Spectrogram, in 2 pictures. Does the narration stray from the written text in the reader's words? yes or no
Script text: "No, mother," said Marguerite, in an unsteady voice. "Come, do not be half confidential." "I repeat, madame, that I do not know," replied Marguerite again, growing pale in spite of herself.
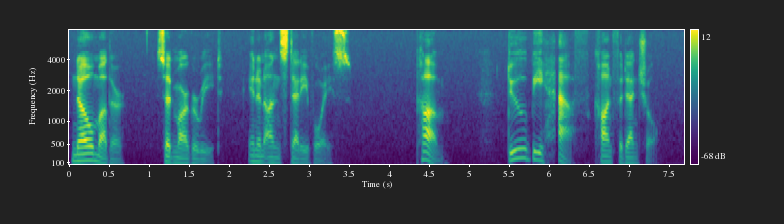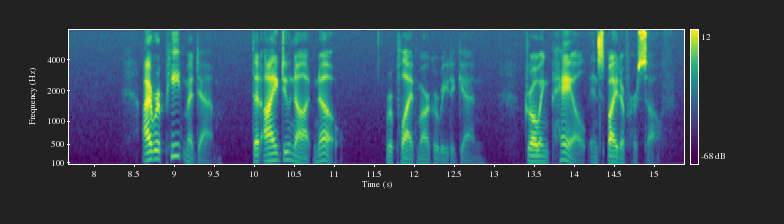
yes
